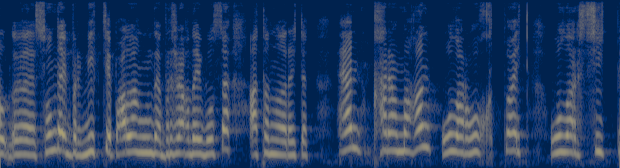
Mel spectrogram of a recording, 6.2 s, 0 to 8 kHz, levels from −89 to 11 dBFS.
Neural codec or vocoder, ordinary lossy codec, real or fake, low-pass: codec, 16 kHz, 4 kbps, FunCodec, trained on LibriTTS, 50 frames a second; none; fake; none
